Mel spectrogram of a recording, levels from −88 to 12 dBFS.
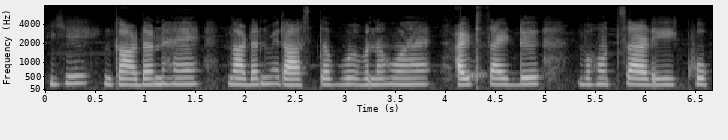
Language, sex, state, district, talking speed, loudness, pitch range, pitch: Hindi, female, Chhattisgarh, Raipur, 145 wpm, -21 LUFS, 220-235 Hz, 225 Hz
